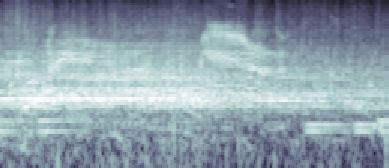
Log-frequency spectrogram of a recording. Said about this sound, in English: Guess what? He's here with us tonight. Let's give the field crew member a hand. Come on.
